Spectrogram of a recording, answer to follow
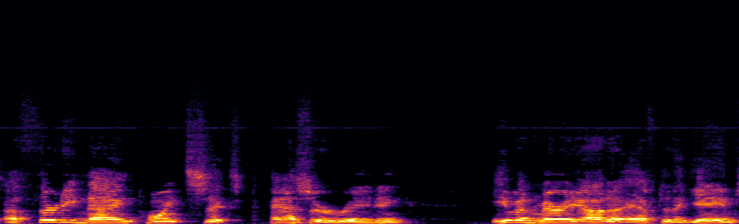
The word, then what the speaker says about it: Mariota: The Tennessee Titans quarterback, a fellow by the name of Marcus Mariota. Roger Goodell pronounced his name Mariotto at the NFL draft.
